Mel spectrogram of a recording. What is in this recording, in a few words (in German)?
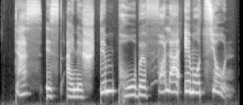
Wütend, stimmen; moods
